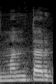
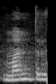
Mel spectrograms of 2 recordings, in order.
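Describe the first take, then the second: First: मंतर with a vowel between T and R; wrong split cluster. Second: मंत्र with T and R run together; correct cluster. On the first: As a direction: say मंतर wrongly, man-tar. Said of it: "गलत". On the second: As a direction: say मंत्र with no vowel inside TR. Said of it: "सही". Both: Shown as a demonstration.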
